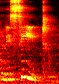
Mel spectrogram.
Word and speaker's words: receipt: So guys, this word is not receipt. It is correctly pronounced as RECEET. It's receipt.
